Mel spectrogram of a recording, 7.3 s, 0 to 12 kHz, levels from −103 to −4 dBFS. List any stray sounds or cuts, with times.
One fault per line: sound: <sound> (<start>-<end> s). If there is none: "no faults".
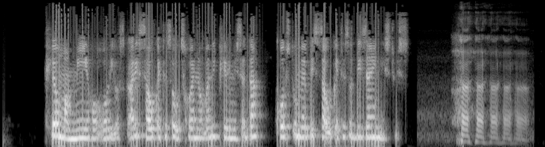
sound: laugh (6.0-7.1 s)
